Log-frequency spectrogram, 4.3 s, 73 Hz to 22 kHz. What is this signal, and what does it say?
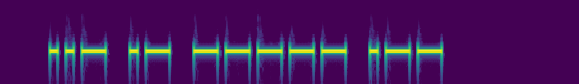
Morse code, heard as a keyed tone, about 20 wpm, 700 Hz. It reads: UA0W
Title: DXCC-100 Call Signs - 4 Characters - Repeated 3x - 20wpm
